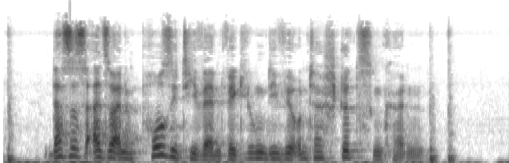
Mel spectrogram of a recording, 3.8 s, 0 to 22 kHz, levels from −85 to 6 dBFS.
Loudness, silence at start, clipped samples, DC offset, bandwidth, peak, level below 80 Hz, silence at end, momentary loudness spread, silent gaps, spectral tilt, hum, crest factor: -18 LUFS; 0.05 s; under 0.1%; under 0.1%; 15.5 kHz; 0 dBFS; -42 dBFS; 0 s; 17 LU; none; -4 dB/octave; none; 20 dB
